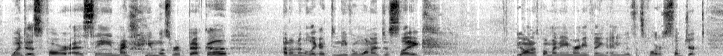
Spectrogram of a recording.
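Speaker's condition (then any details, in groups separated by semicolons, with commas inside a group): No condition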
